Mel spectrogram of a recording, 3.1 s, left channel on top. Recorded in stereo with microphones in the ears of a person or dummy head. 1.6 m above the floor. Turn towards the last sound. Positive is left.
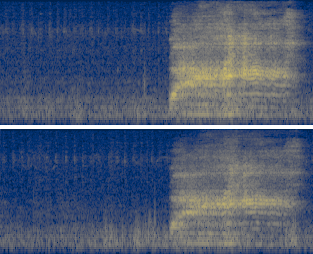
turn(degrees=85)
